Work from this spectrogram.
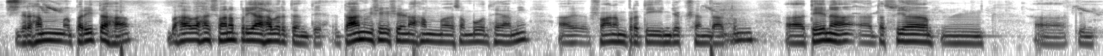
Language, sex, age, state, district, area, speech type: Sanskrit, male, 30-45, Karnataka, Dakshina Kannada, rural, spontaneous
